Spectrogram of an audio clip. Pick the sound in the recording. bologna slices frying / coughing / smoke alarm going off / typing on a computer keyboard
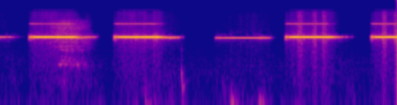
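smoke alarm going off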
